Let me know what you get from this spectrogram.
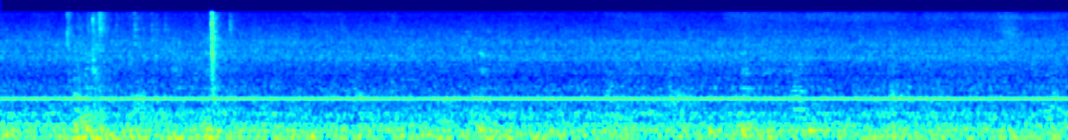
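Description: Interior running noise of a Taiwan Railways Tze-Chiang push-pull passenger car: a steady low rumble from the wheels and track, with a faint steady high whine and a couple of light clicks about a second in.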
